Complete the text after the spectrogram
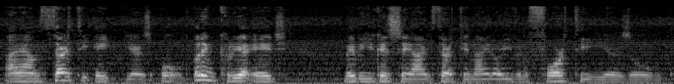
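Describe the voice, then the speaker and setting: A man in his thirties teaching a basic English lesson, speaking slowly and repeating phrases for learners. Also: medium pitch, expressive, gravelly. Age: 30s. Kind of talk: online English lesson for students. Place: indoors, small room. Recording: distant webcam mic with faint hiss.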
